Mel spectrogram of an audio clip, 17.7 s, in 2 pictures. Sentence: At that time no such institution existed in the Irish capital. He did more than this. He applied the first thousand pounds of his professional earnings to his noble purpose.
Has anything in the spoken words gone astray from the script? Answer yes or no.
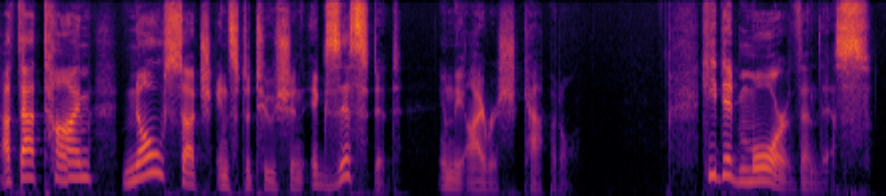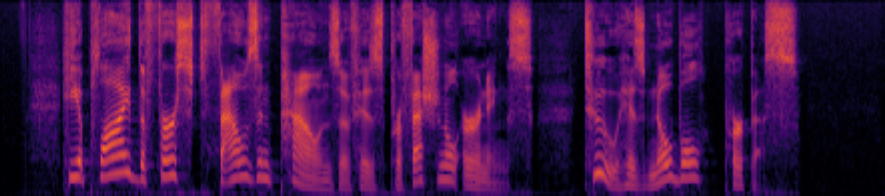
no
